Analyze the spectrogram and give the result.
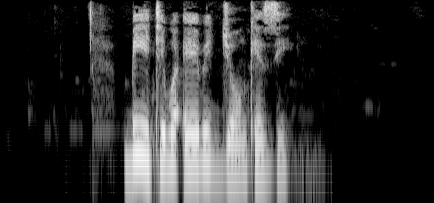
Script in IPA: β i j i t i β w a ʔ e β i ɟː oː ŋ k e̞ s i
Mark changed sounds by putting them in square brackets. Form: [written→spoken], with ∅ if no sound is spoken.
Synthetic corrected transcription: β i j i t i β w a ʔ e β i ɟː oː ŋ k e̞ [s→z] i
